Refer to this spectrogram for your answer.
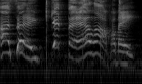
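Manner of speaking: put-on high-pitched British accent. Recounting a scene, as Bender in his British accent. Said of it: "in his British accent".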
